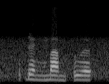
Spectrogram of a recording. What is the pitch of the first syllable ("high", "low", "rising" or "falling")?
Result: low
